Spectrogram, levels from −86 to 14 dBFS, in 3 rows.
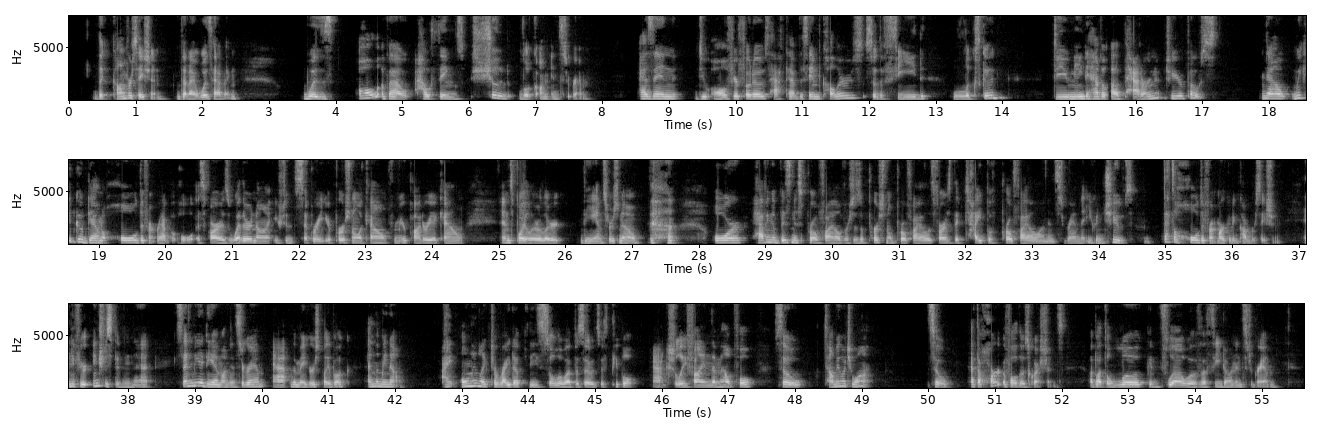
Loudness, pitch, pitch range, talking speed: -17 LUFS, 180 Hz, 155-200 Hz, 175 wpm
